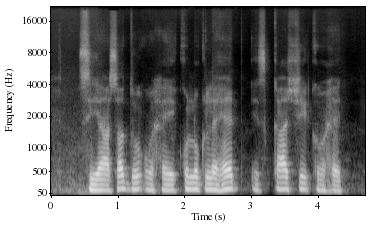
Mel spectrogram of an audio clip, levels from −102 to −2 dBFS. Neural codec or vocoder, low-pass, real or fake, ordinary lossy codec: codec, 44.1 kHz, 7.8 kbps, DAC; none; fake; none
